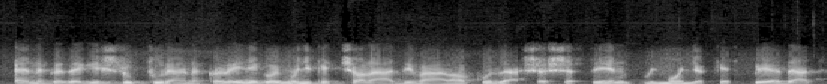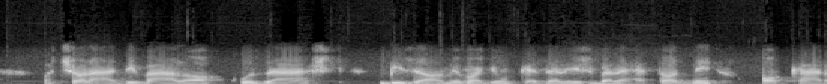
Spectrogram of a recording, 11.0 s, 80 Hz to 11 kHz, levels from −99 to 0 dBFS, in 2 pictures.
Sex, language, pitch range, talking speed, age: male, Hungarian, 95-120 Hz, 130 wpm, 50-69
